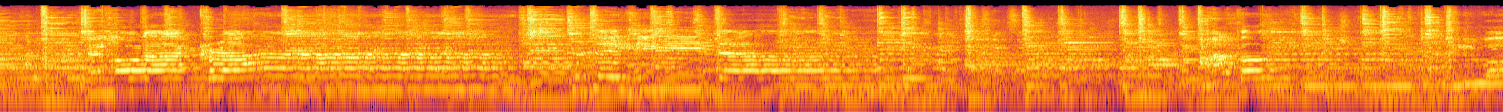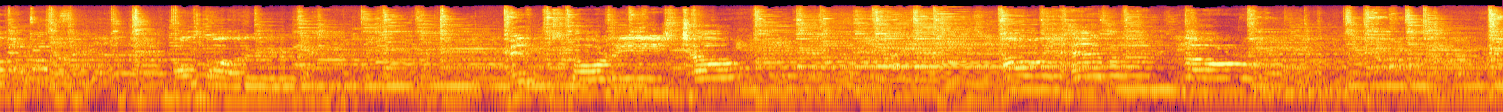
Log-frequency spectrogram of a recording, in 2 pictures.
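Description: Country song played by an acoustic band: acoustic guitars and an electric bass under a lead line of notes that bend and slide in pitch, with no sung words.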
